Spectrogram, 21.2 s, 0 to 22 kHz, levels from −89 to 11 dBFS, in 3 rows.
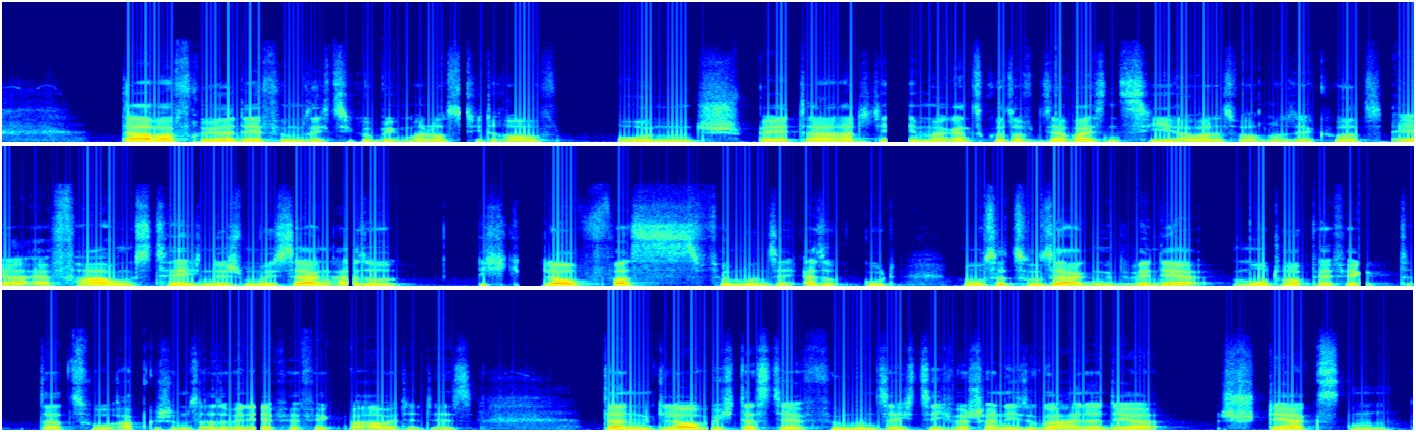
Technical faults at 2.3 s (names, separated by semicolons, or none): block size mismatch (truncated); block of digital silence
